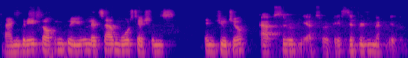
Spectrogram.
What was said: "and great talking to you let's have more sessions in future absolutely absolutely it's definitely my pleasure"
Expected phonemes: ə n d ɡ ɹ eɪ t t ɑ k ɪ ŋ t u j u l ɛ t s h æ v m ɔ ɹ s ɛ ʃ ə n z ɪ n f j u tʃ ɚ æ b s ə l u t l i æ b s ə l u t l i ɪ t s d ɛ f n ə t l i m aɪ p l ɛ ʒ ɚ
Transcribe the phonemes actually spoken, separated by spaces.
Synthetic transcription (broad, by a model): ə n d ɡ ɹ eɪ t t ɑ k ɪ ŋ t u j u l ɛ t s h æ v m ɔ ɹ s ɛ ʃ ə n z ɪ n f j u tʃ ɚ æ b s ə l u t l i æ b s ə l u t l i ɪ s d ɛ f n ə t l i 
